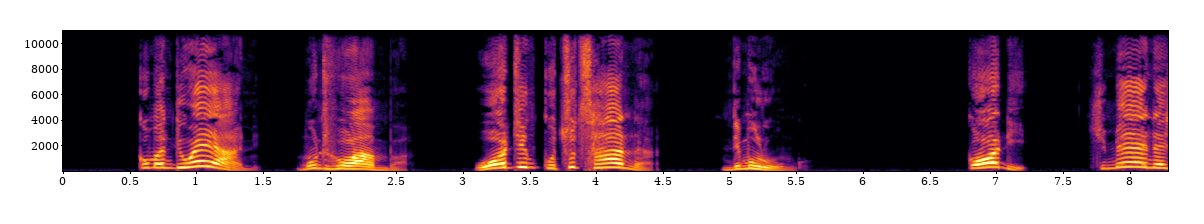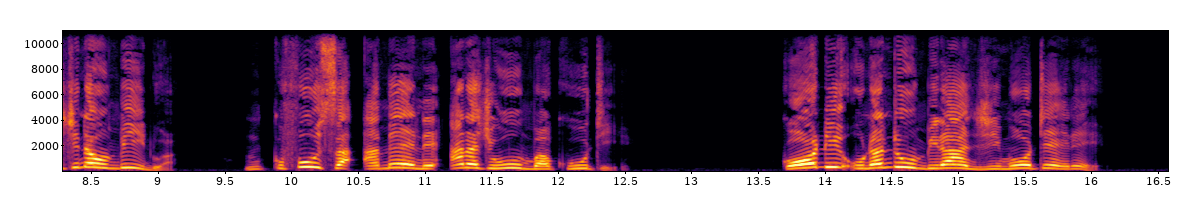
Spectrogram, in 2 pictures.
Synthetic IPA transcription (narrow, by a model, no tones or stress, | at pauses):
kɔmandiwɛjani | muntʰuwaːmba̰ | wɔtiŋ̩kut͡sʰut͡sʰana̰ | ndimulṵːŋɡu | kɔɗi | t͡ʃimɛnɛt͡ʃinaumbiɗwa̰ | ŋ̩kufusaamɛnɛanat͡ʃiumbakuːtḭ | kɔɗiʔunandiumbiɾand͡ʒimwɔtɛːɾɛ̰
